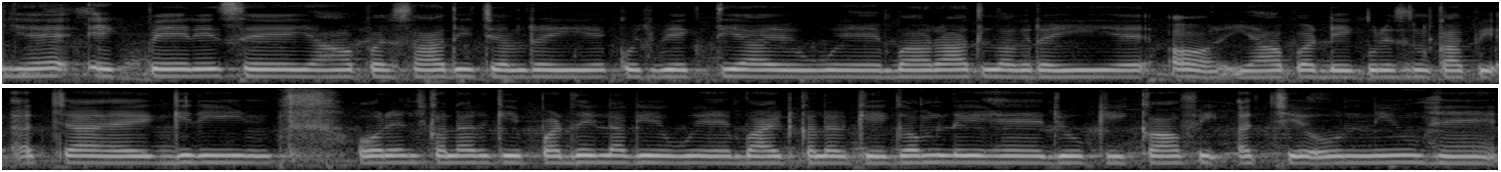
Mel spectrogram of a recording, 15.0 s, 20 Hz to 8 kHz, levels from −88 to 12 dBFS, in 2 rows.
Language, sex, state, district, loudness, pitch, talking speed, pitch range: Hindi, female, Bihar, Sitamarhi, -30 LUFS, 205 Hz, 190 wpm, 200-215 Hz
